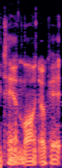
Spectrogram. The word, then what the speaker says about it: Etan: Okay, Etan, long Etan. Okay, yep, I was saying it wrong. Okay, What thank were you saying? Etan. Is that Etan? No, it's like Ethan, but without the H.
